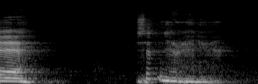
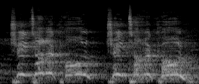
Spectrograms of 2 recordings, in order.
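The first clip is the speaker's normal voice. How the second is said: screeching parrot. Acted. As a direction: squawk it at him like a parrot.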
